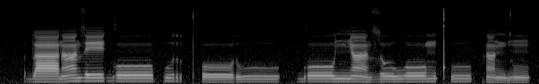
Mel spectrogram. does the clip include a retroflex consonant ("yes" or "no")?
no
